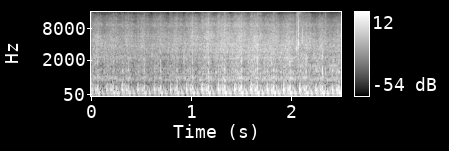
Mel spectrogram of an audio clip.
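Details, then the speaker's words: 1997 Yamaha Royal Star Tour Classic XVZ1300, genuine first cold start of a cold morning with a little choke: a steady, even low thrum idling just under 1,000 rpm with regular pulses and no knock or miss. Normal cold idle; the carbs could use tuning and balancing. "Idling over just under 1,000 RPM. That could probably get tuned up a little bit."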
